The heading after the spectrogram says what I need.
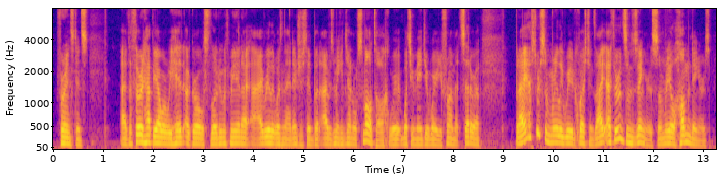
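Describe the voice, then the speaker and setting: A man tells a long, rambling story with a deadpan drawl that jumps into loud emphasis now and then. His voice sits at an ordinary middle pitch, and the sound is dry and close, with no room around it. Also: brisk, no room sound. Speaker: fan voice actor dubbing an animation. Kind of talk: storytelling monologue dub.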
